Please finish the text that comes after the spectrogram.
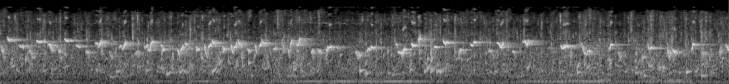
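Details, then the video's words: Trucuk bulbul singing ropel-style song for training other songbirds: continuous, dense, fast bubbling phrases of short rising and falling notes at steady loudness, with a low faint hum underneath. "Masteran trucuan muantaaap, (burung trucuan anda pasti nyaut)"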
